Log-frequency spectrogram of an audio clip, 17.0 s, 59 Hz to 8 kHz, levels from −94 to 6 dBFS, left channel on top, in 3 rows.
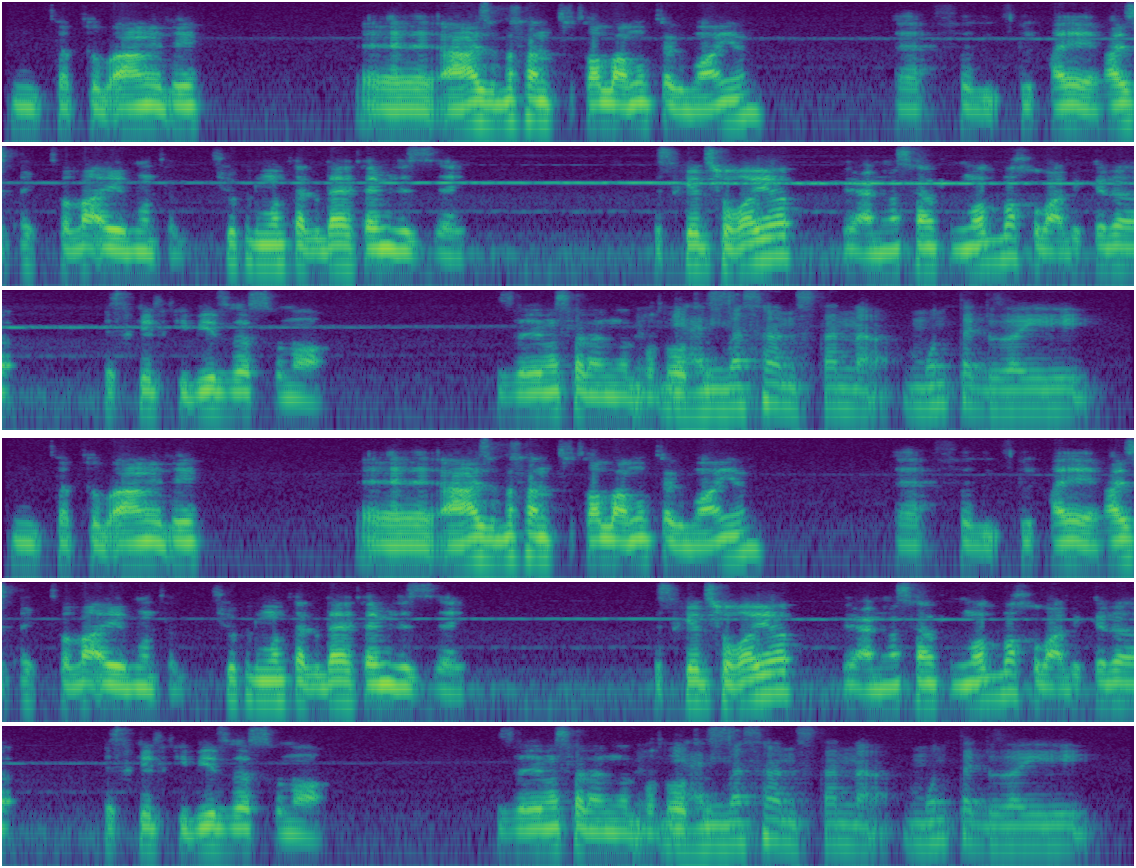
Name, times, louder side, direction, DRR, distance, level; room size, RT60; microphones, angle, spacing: voice 1, 0.0-1.0 1.8-3.8 4.5-5.0 5.2-5.7 6.0-6.6 6.9-8.0 8.9-11.4 12.0-12.9 13.8-14.8, equal, 5° left, 1.0 m, -21 dB
sound 1, 4.4-13.4, left 13 dB, 60° left, 5.4 m, -40 dB
voice 2, 14.5-16.8, left 2 dB, 25° left, 0.7 m, -31 dB
head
